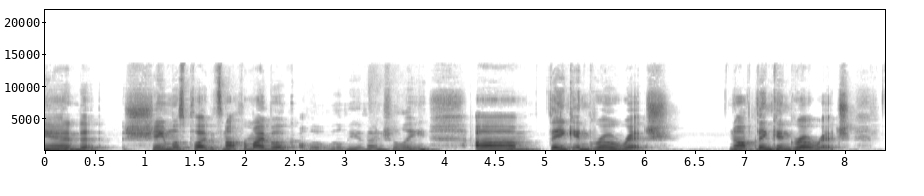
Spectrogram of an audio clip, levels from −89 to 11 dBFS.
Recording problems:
abrupt cut into speech; at the start

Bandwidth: 13.5 kHz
